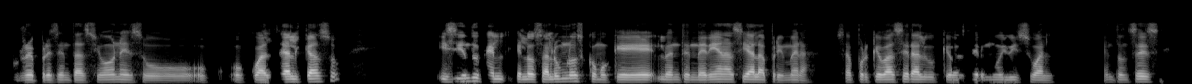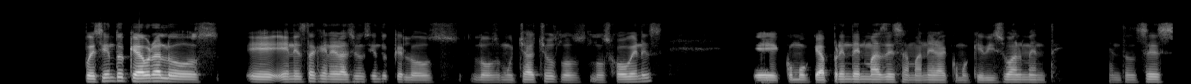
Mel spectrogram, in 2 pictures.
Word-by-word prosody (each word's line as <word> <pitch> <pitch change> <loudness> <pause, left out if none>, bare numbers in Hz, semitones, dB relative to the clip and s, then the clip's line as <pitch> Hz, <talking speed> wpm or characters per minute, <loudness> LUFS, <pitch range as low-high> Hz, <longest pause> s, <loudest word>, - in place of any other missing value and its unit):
Representaciones 110 +1 -2
o - - -5
o 95 0 -7 0.2
o 110 - -6
cual 110 -1 +3
sea 125 - +8
el 125 -1 +3
caso 135 0 +2 0.9
y 130 - -3
siento 140 +6 0
que 130 -2 +1
que - - +1
los 120 +1 +2
alumnos 135 +4 +2
como 110 -1 -3
que 110 0 +4
lo 115 -1 -1
entenderían 115 +1 +1
así 120 +1 -1
a 120 - +7
la 115 -1 +2
primera. 105 -2 -5 0.2
O - - -49
sea, - - -6
porque 115 - -4
va 115 - +5
a - - +1
ser 125 +1 -1
algo 115 -1 +1
que - - -4
va 110 - -2
a - - -23
ser - - -4
muy 115 0 -5
visual. 105 -2 -3 0.5
Entonces 115 +2 -3 1.2
pues 135 -1 +6
siento 160 +1 +1
que - - +8
ahora 150 +2 +10
los, 125 -5 +1 0.2
eh, 120 0 +2
en 125 - -1
esta 125 +3 -1
generación 125 -1 -1
siento 130 +2 -8
que 120 - -5
los 105 -1 -7
los 110 -2 -7
muchachos, 115 +4 -4
los 105 -1 -8
los 110 -1 -9
jóvenes, 125 +6 -2 0.9
eh, 105 -1 +2
como 110 -1 -4
que - - +3
aprenden 120 +2 +2
más 120 -1 +1
de 120 - +1
esa 115 -1 -6
manera, 105 0 -3
como 105 -1 -13
que 105 - -8
visualmente. 110 +1 -5 0.4
Entonces 110 +2 -6
115 Hz, 165 wpm, -25 LUFS, 110-125 Hz, 1.2 s, ahora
